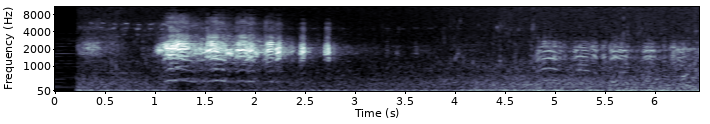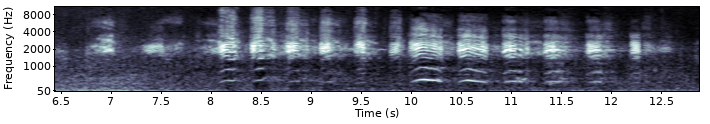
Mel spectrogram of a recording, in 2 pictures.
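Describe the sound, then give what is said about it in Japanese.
Mallard ducks call from a winter roosting flock of about 300 birds on a sunny, warm day. Many loud, rapid, laughing quacks come in clustered bursts over a steady background hiss. “まるでわーはっはっはっと高笑いしているような声、マガモです。”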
